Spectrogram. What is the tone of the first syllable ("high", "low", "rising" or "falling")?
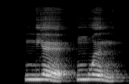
falling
